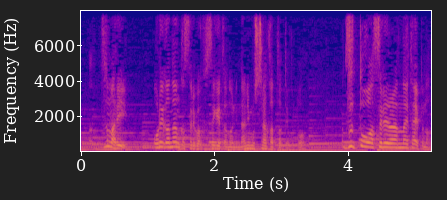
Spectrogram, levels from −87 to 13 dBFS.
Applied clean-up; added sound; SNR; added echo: none; none; none; none.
